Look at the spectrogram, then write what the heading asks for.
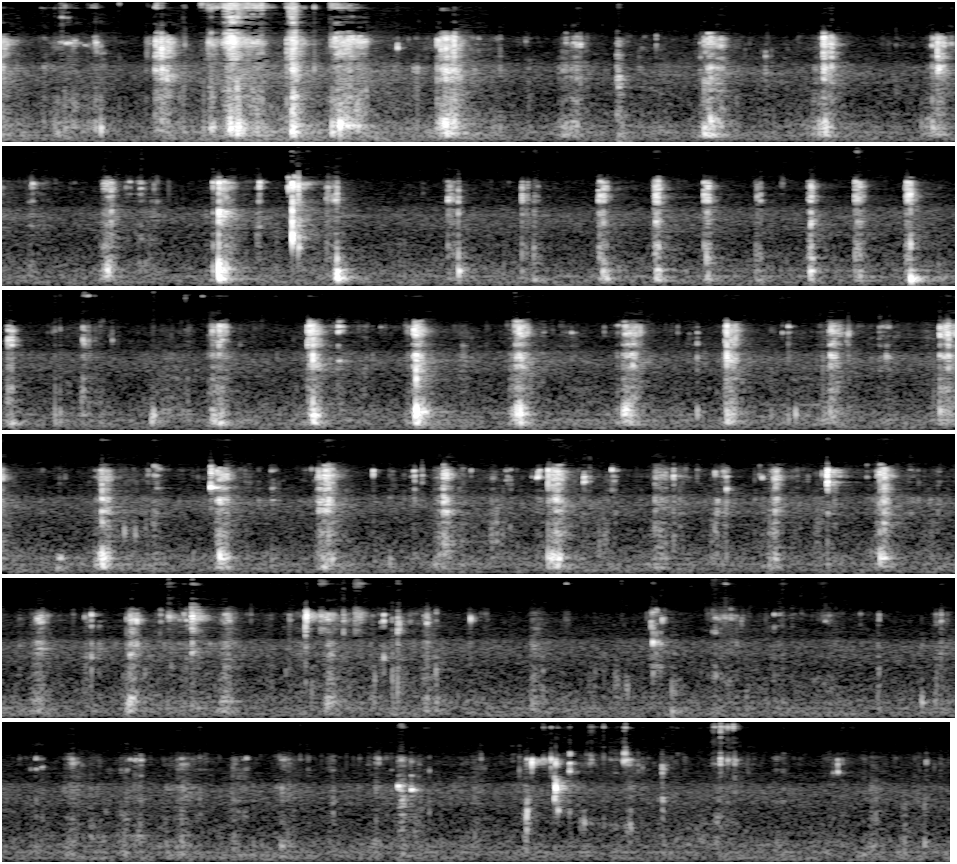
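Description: Quiet, close-miked chewing of a mouthful of sweet corn kernels: a steady run of small crunches and wet mouth clicks, a few a second, thinning out for a while near the end.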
